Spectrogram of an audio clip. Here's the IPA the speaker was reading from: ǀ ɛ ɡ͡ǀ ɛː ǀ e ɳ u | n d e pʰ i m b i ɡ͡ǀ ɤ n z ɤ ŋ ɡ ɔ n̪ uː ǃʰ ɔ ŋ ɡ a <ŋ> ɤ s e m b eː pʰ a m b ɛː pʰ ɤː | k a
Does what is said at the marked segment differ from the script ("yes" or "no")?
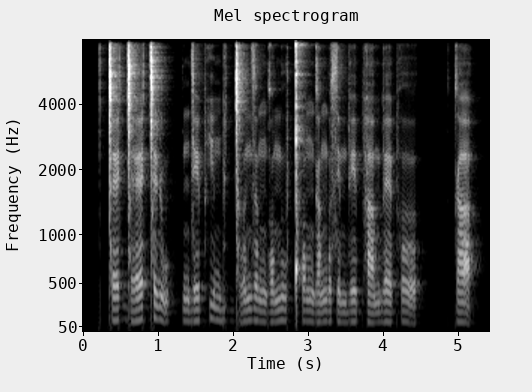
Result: yes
